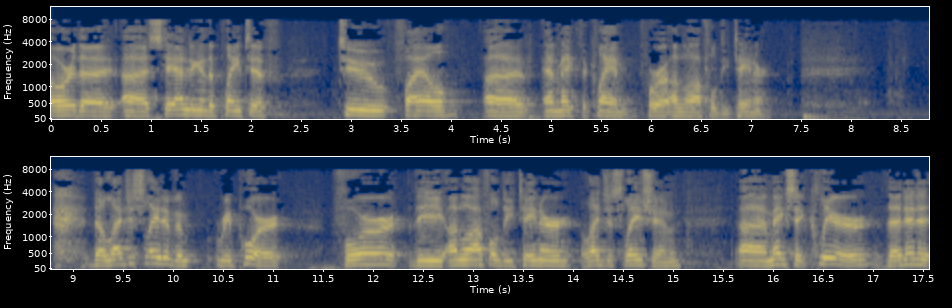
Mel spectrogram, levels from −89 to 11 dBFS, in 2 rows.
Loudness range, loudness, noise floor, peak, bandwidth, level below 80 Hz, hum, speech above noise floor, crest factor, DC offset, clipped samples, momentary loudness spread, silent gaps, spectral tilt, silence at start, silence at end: 5 LU; -15 LUFS; -50 dBFS; -2 dBFS; 8 kHz; -50 dBFS; none; 35 dB; 14 dB; under 0.1%; under 0.1%; 9 LU; none; -4.5 dB/octave; 0 s; 0 s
